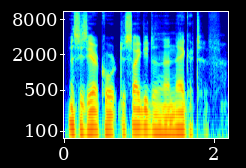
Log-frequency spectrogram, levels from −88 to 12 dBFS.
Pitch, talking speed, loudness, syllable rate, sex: 100 Hz, 165 wpm, -16 LUFS, 6.2 syllables/s, male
